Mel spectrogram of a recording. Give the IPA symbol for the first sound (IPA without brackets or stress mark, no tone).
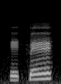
e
